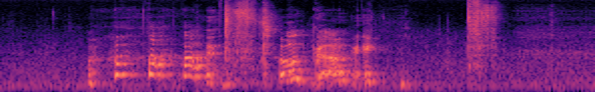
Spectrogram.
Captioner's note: laughter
